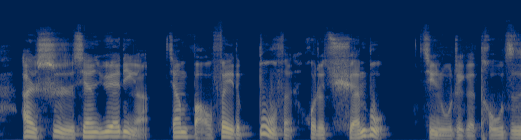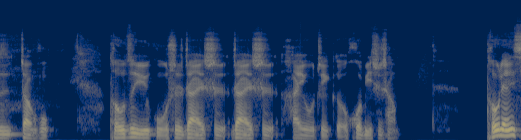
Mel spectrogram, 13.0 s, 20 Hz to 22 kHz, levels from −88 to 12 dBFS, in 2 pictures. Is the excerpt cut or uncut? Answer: cut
